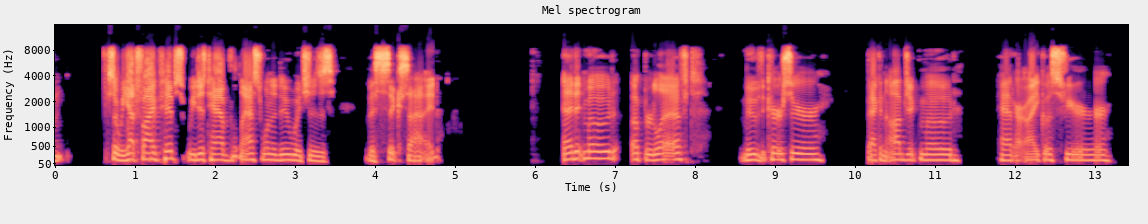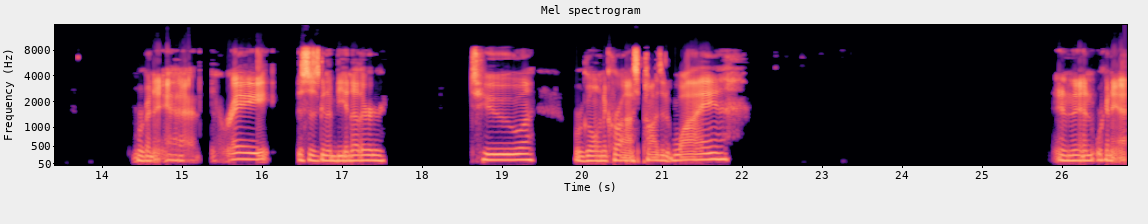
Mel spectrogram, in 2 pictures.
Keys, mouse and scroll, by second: 0.8 middle click, 3.8 click, 5.4 Tab, 6.4 click, 7.8 shift+s, 9.6 Tab, 10.6 shift+a, 15.0 click, 20.7 click, 25.8 click.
